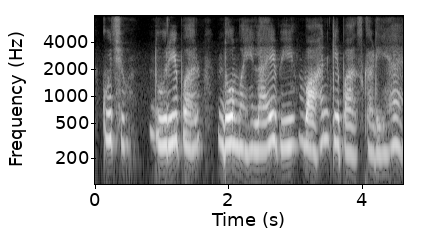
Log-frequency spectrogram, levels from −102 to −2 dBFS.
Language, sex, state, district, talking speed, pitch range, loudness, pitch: Hindi, female, Jharkhand, Sahebganj, 140 wpm, 265-300 Hz, -19 LUFS, 285 Hz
